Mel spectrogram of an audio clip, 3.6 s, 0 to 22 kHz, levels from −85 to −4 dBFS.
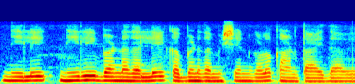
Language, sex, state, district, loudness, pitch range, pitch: Kannada, female, Karnataka, Koppal, -13 LUFS, 165-185 Hz, 175 Hz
